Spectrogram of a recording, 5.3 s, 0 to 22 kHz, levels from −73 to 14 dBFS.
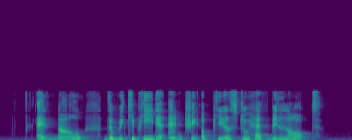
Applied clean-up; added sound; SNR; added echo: none; none; none; none.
